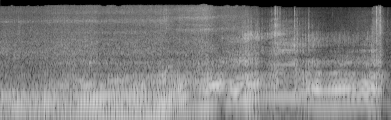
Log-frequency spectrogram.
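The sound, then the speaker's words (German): A woman takes her car out of the garage: the engine turns over and revs, its pitch rising and falling as it pulls away, with a dense mechanical rumble throughout and no voices. “Sie holt ihr Auto aus der Garage”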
